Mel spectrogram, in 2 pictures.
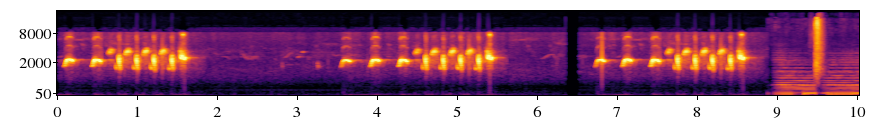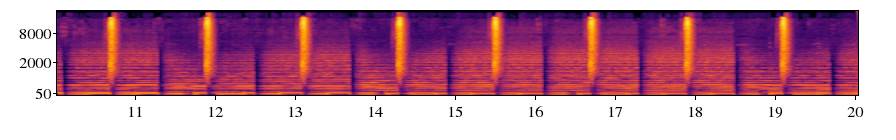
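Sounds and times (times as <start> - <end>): songbird singing: 0.0 - 8.9.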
